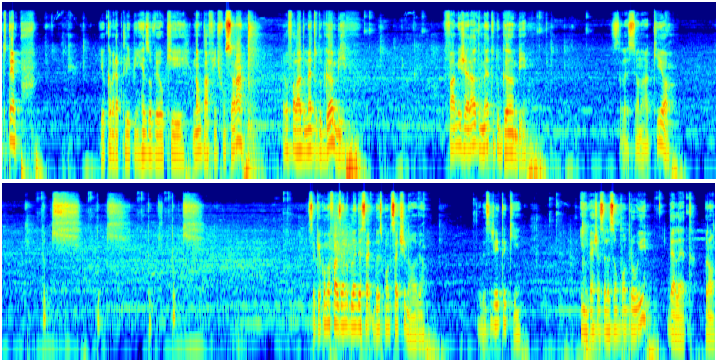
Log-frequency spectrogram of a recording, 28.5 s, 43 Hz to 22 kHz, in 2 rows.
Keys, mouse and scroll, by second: 0.0 Tab, 0.7 1, 1.1 alt+a, 3.2 b, 4.8 ctrl+i, 6.4 alt+a, 7.2 z, 7.4 alt+a, 9.2 b, 10.0 z, 10.6 z, 10.8 alt+a, 13.1 b, 14.9-18.5 shift+right drag, 18.5-19.4 scroll up 3, 19.8-23.6 shift+right drag, 23.6 shift+middle click, 23.9 scroll up 1, 24.7-25.1 scroll down 1, 25.1 shift+middle click, 25.7 ctrl+i, 28.0 x.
